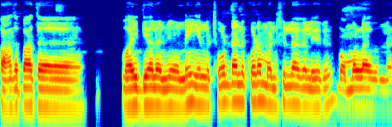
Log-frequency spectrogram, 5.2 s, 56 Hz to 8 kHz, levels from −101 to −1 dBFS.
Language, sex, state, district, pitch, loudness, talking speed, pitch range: Telugu, male, Andhra Pradesh, Krishna, 130 Hz, -16 LUFS, 125 wpm, 125-140 Hz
